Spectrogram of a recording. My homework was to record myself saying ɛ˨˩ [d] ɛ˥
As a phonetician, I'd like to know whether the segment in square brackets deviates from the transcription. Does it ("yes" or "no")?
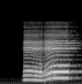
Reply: yes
